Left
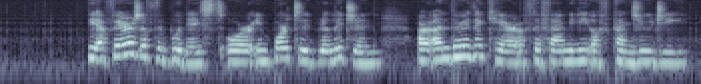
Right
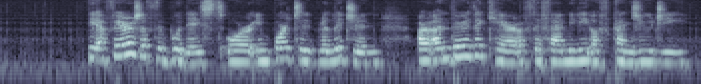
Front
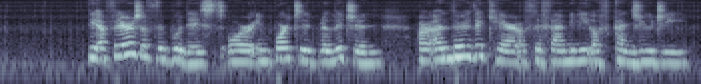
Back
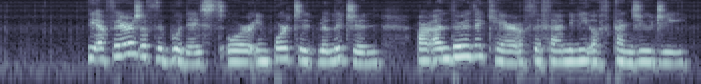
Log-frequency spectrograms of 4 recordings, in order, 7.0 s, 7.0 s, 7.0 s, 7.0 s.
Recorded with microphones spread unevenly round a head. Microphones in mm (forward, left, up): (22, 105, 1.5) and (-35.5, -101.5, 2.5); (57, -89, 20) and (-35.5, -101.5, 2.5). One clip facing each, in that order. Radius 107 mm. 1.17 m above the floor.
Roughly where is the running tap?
No running tap in this recording.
